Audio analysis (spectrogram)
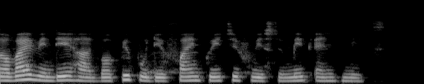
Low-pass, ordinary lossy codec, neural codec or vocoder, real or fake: none; none; none; real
